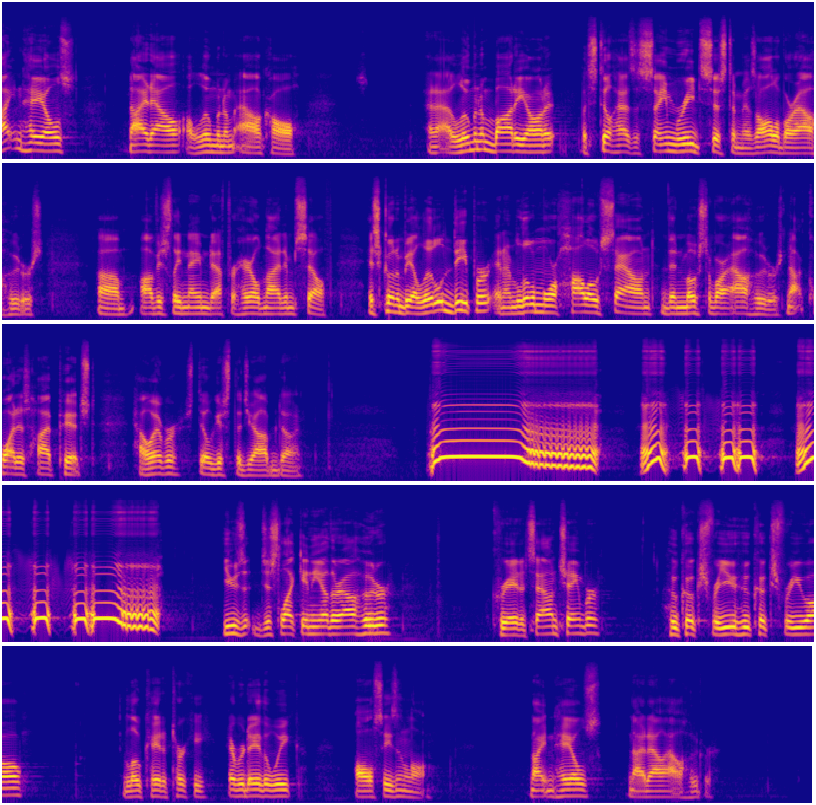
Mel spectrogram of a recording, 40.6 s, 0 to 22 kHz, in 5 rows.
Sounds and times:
Speech: 0.0s - 3.0s, 4.2s - 19.3s, 26.6s - 28.3s, 29.3s - 30.4s, 31.0s - 32.8s, 33.7s - 36.9s, 37.8s - 39.7s.

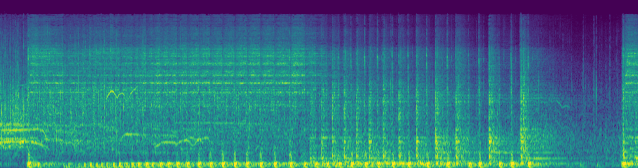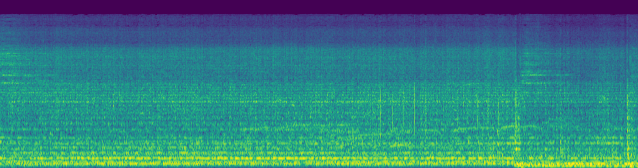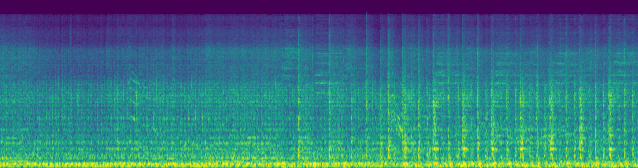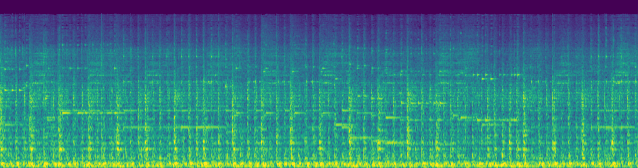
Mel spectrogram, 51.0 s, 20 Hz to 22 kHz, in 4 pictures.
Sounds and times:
Music: 0.5s - 11.4s, 12.4s - 51.0s.

